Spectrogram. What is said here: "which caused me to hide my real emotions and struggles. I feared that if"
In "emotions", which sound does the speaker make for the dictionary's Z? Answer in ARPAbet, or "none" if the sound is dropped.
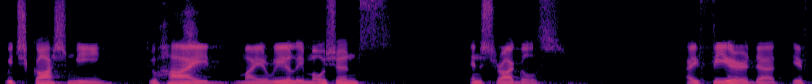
S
